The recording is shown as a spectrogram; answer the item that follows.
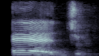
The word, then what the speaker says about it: edge: The next word is edge. Edge goes under Silent Dippy Duck because we hear the short E sound in edge.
